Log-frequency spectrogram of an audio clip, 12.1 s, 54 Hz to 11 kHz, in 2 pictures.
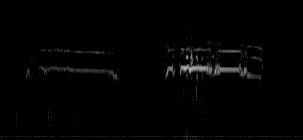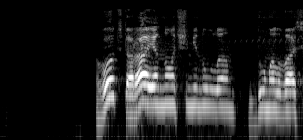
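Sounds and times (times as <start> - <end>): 
rooster crowing: 0.5 - 2.5, 3.2 - 5.4
speech: 8.0 - 12.1.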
